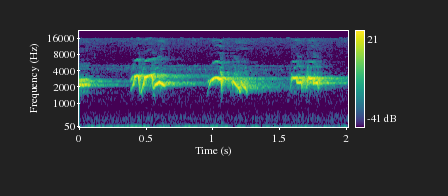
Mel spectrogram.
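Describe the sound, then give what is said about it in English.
An American robin sings three short, clear, whistled phrases, each a bright warbling burst with brief pauses between, over a quiet background. “the serenade of an American robin”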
